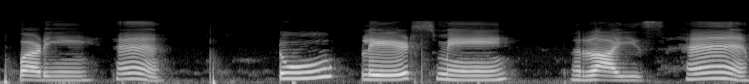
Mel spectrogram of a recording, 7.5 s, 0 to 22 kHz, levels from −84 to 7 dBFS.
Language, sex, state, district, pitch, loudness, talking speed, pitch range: Hindi, female, Punjab, Fazilka, 220 Hz, -14 LUFS, 55 wpm, 205-260 Hz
